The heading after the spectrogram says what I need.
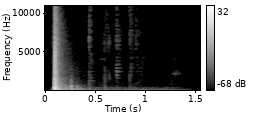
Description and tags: ARROW WOOD IMPACT SINGLE ARCHERY 01
Direct exterior mic recording of an arrow being fired from 40lbs English Longbow into a wooden shed.
Recorded on rode shotgun mic into Zoom H4N.
De noised/de bird atmos in RX6 then logic processing.
shot, foley, string, warfare, target, military, archer, army, close, shoot, flight, shooting, projectile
